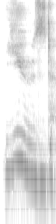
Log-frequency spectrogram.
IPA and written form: juːzd (used)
